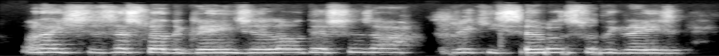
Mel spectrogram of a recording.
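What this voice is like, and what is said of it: Put-on Liverpool accent. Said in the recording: “here's my Liverpool accent ... excuse the accent now, but I promise you, it was good at the time ... I built it out bad, level”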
